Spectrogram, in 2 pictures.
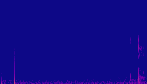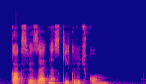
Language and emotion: Russian, neutral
